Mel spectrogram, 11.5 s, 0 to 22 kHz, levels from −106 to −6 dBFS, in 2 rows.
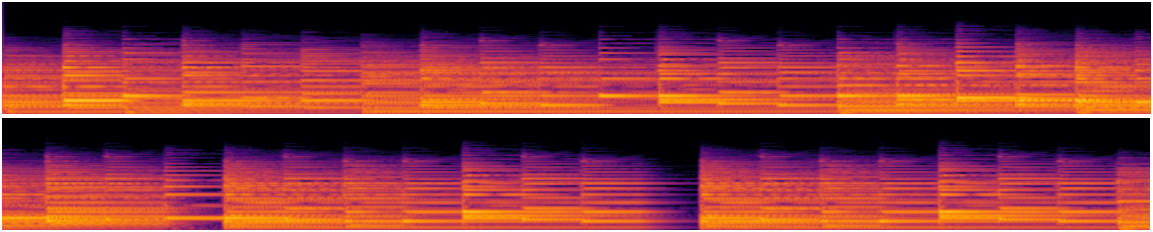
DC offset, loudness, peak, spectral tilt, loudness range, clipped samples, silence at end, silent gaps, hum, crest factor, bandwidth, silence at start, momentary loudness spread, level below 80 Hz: under 0.1%; -27 LUFS; -10 dBFS; -8 dB/octave; 3 LU; under 0.1%; 0 s; none; none; 18 dB; 6.4 kHz; 0 s; 6 LU; -52 dBFS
